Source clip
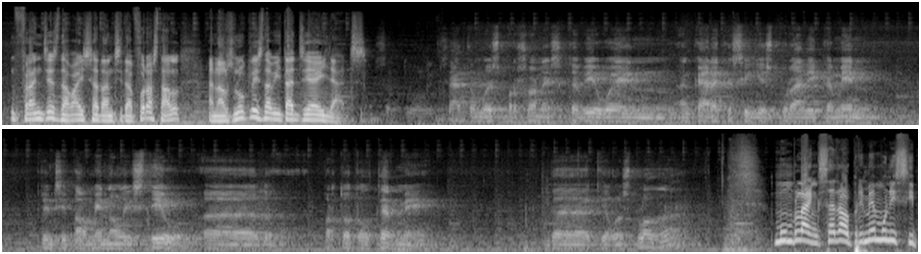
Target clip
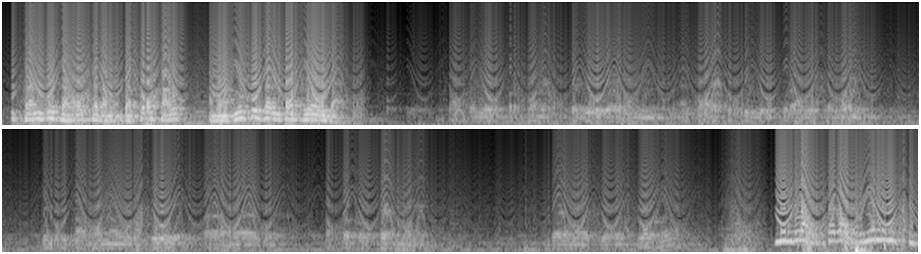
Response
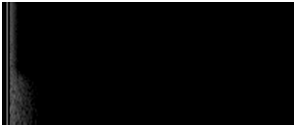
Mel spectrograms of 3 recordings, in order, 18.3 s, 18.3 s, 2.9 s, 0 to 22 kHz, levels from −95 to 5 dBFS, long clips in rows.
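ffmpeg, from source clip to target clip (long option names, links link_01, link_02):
-filter_complex "[1:a]atrim=start_sample=2205,atrim=end_sample=6174[link_01];[0:a][link_01]afir=irnorm=-1:irlink=0,acrusher=samples=26:mix=1:aa=0.000001:lfo=1:lforange=26:lforate=2.9,volume=5dB"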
